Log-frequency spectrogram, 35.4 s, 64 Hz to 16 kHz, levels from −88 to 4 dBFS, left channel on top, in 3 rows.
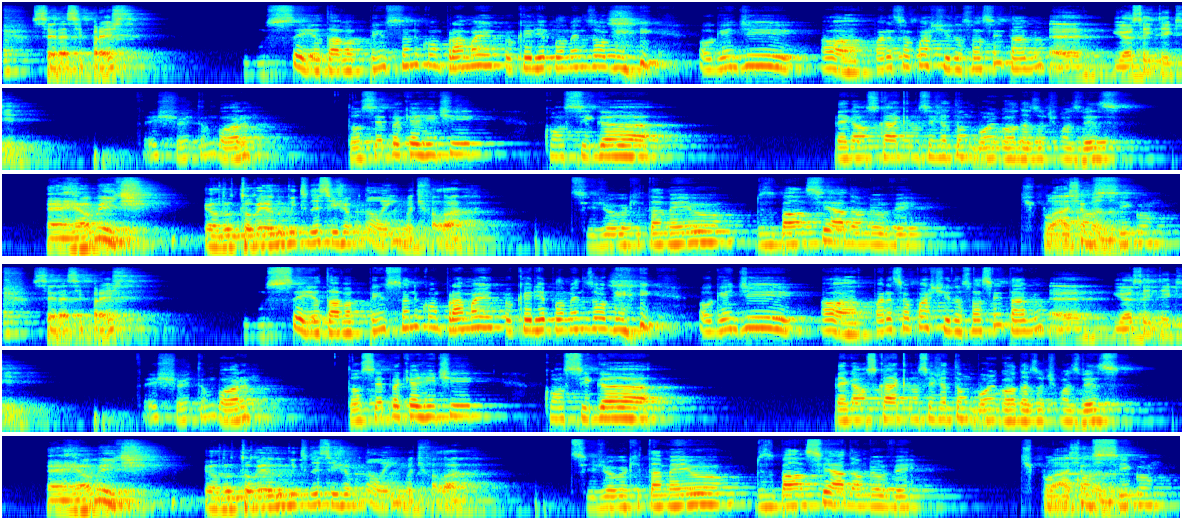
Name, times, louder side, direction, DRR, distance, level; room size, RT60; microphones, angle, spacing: voice 1, 0.3-1.3 6.1-6.3 10.5-12.0 24.0-25.1 25.6-28.3 34.0-34.7, left 1 dB, 40° left, 3 dB, 4.6 m, -23 dB
voice 2, 2.5-6.5 7.0-7.9 8.2-10.4 13.2-14.3 15.3-16.5 17.3-18.3 20.1-22.9 29.3-32.7 33.8-35.1, right 1 dB, 30° right, 5 dB, 1.5 m, -23 dB
23.0 x 20.5 x 7.5 m, 0.80 s
head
